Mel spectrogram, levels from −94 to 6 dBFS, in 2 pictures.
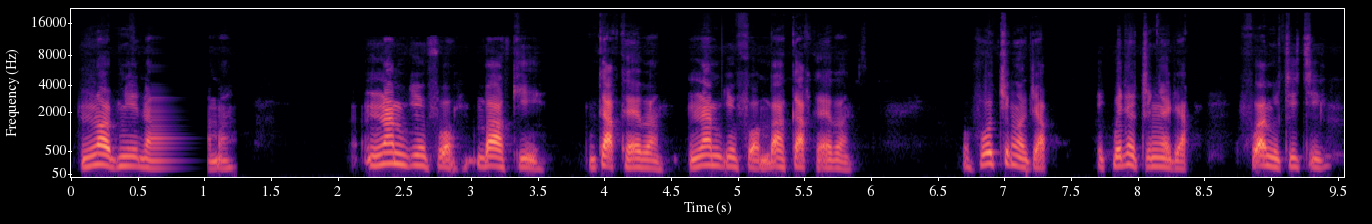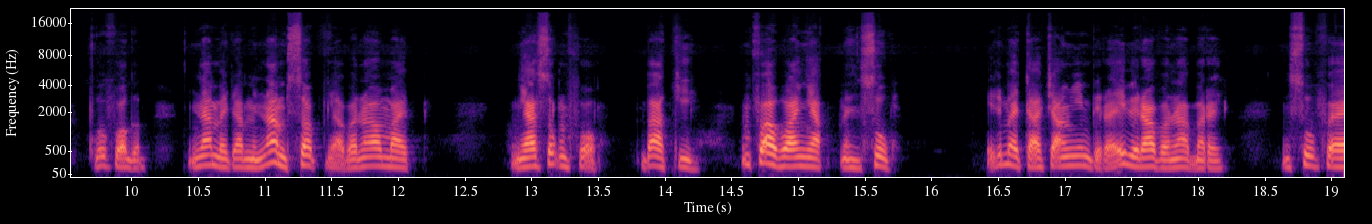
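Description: From 0.61 to 1.05 s the speech halts in a call audio freeze. The last sound carries on as a fading buzz or hiss that thins into about 130 ms of silence, and then the speech resumes exactly where it stopped. The likely cause is packets held up in transit until the jitter buffer ran dry, forcing the receiver to fill roughly 412 ms itself. Unlike a skip, nothing is lost: the stretch is inserted, not cut, and the delay grows by the same 412 ms.

At 1.23 to 1.26 s comes a skip ahead, the opposite case. About a fifth of a second of speech is simply gone, dropped while later audio was already queued, and the two sides are butted together with only a sliver of filler. There is no stall or fading tail, just an abrupt forward jump that takes part of the material with it and pulls the delay back by a similar amount.

From 1.54 to 4.31 s a jitter buffer slow-down sets in. The receiver rebuilt its reserve by repeating single pitch periods and bits of pauses over and over, adding 226 ms in total, so the speech plays at about 92% speed. 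The pitch stays put, which separates this from a slowed recording. Sounds are stretched, the effect spread across nearly three seconds rather than concentrated in one gap like the freeze.

From 6.87 to 9.91 s a jitter buffer speed-up works the other way. With too much audio queued, the receiver trimmed short pieces of one or a few pitch periods many times in succession, removing around 0.4 s and running the speech at about 113% speed. Pitch is unchanged but delivery sounds hurried. Unlike the skip ahead, no single chunk vanishes; the loss is spread thinly across the whole three-second stretch.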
